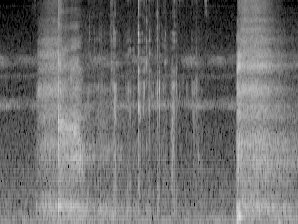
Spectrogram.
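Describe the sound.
Soft chewing of a bite of grilled cold noodles, kao leng mian, two faint, short bursts of mouth sounds separated by a quiet pause.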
